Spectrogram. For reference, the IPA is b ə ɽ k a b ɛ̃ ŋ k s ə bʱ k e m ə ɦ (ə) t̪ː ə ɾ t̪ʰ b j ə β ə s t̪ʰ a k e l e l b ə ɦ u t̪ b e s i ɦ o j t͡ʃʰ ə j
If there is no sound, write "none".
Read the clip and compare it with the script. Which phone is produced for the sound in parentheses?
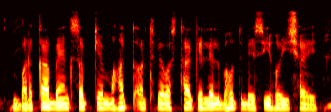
ə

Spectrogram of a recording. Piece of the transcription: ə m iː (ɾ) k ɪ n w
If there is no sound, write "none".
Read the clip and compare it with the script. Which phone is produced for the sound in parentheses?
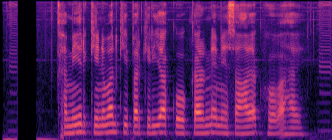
ɾ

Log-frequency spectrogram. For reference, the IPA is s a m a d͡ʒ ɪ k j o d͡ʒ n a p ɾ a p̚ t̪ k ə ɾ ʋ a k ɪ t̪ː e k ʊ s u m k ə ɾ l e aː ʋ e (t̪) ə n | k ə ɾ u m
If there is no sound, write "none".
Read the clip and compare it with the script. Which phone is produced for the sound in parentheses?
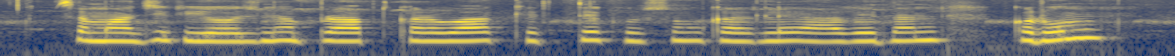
d̪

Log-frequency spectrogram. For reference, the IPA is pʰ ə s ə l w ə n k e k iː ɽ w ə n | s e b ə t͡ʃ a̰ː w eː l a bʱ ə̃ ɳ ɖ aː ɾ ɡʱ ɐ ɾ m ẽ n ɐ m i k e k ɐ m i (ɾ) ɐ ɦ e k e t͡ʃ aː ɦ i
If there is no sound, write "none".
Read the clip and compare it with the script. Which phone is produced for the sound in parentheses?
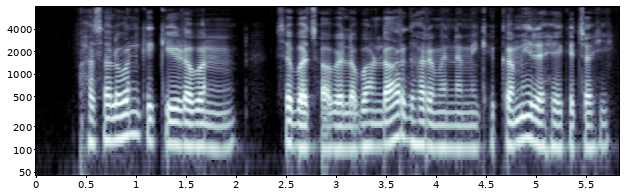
ɾ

